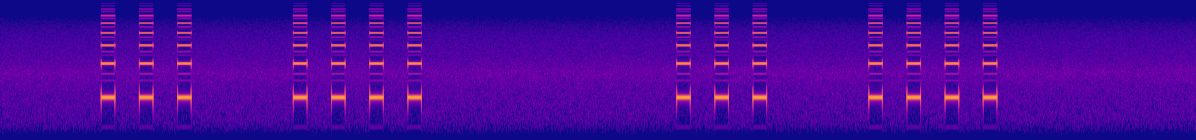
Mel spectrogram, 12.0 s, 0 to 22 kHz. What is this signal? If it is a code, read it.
Beep code, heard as beeps from a small speaker, played twice, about 1330 Hz. 3-4.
